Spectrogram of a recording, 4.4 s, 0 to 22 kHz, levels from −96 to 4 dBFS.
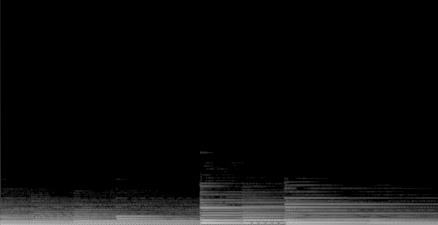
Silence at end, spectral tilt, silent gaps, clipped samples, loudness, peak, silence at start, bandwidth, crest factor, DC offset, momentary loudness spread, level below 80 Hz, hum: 0 s; -10 dB/octave; none; under 0.1%; -31 LUFS; -16 dBFS; 0 s; 4.2 kHz; 14 dB; under 0.1%; 7 LU; -44 dBFS; none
